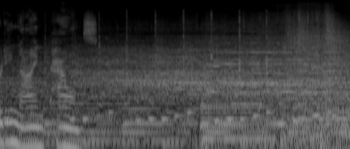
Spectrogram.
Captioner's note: audience applauding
